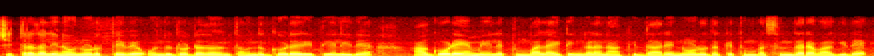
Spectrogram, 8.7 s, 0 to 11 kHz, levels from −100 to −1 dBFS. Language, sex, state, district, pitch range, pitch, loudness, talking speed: Kannada, female, Karnataka, Mysore, 200-220 Hz, 205 Hz, -16 LUFS, 125 wpm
